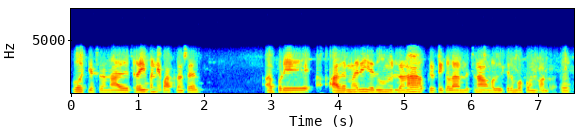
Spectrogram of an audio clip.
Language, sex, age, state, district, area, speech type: Tamil, male, 18-30, Tamil Nadu, Thanjavur, rural, conversation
